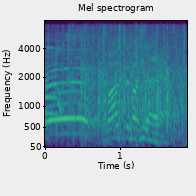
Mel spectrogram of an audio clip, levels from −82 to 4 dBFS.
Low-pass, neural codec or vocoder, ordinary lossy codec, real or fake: 7.2 kHz; none; none; real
